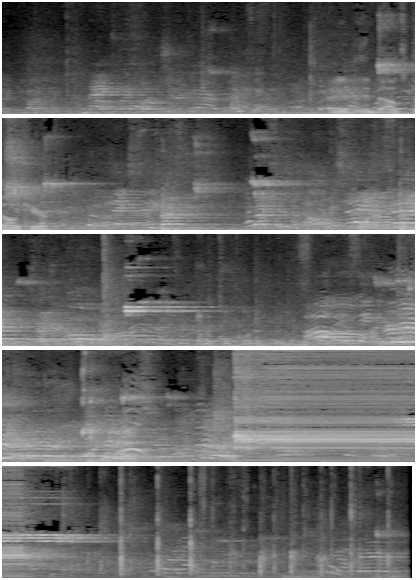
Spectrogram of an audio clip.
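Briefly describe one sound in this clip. Young players and spectators shout and call out in a large echoing gym.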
